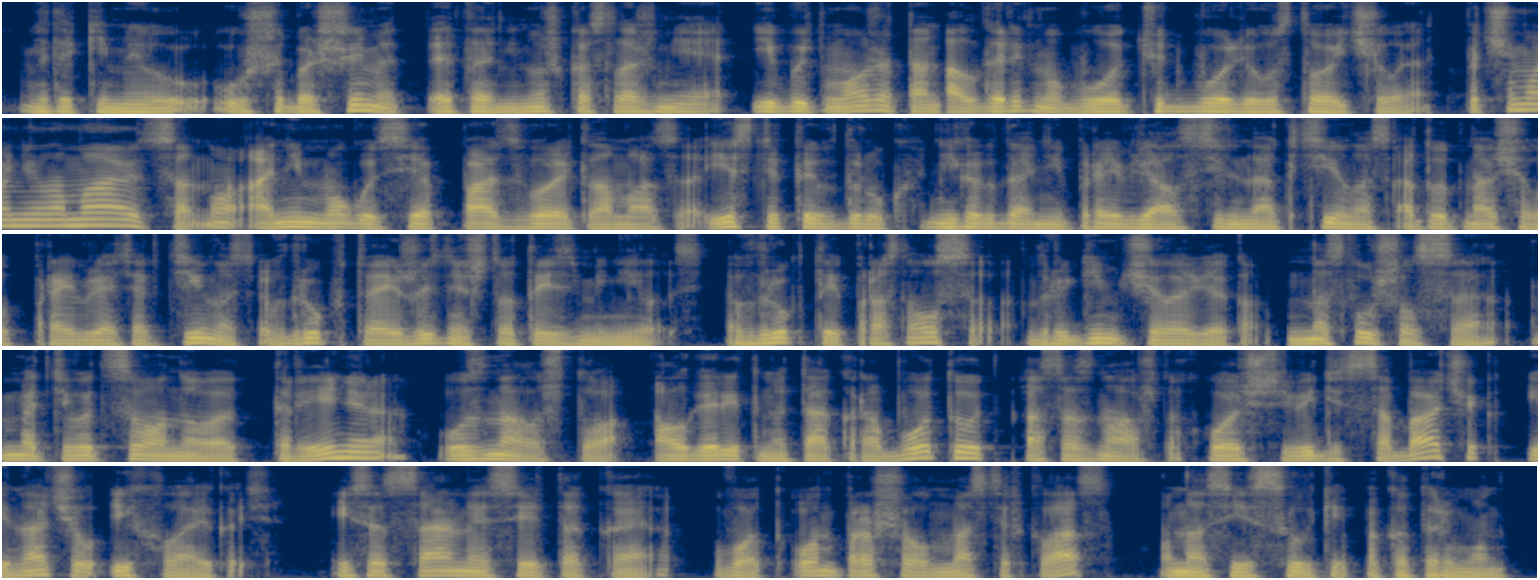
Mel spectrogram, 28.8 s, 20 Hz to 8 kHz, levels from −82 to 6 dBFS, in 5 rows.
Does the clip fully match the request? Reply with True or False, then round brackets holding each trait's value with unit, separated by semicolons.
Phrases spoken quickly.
True (175 wpm)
